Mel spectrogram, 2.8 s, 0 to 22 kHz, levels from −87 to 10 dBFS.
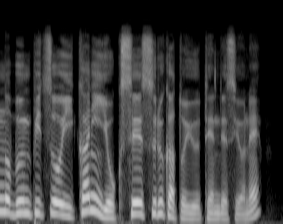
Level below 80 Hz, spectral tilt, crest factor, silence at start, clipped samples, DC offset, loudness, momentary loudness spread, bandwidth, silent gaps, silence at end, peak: -54 dBFS; -5 dB/octave; 14 dB; 0 s; under 0.1%; under 0.1%; -19 LUFS; 8 LU; 12.5 kHz; none; 0.25 s; -6 dBFS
